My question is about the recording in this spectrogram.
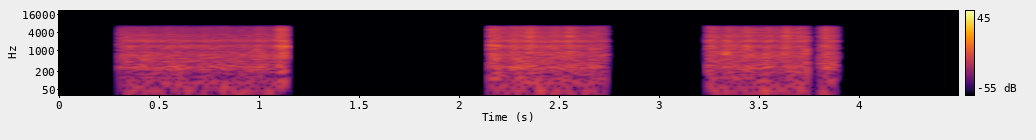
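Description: Freight train cars rolling past at a grade crossing, a rumbling wheel-on-rail noise with no clear tones. It comes through in three short bursts, each under a second, with complete dropouts in between.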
